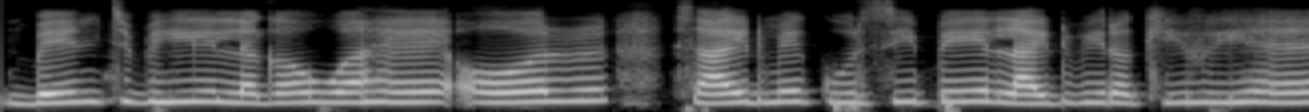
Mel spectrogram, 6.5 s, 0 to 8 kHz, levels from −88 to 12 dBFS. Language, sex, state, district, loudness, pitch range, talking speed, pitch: Hindi, female, Jharkhand, Palamu, -16 LUFS, 255-280 Hz, 135 wpm, 270 Hz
